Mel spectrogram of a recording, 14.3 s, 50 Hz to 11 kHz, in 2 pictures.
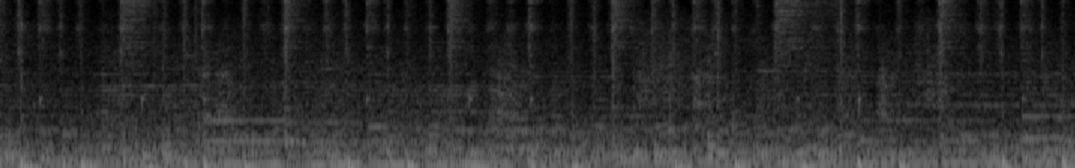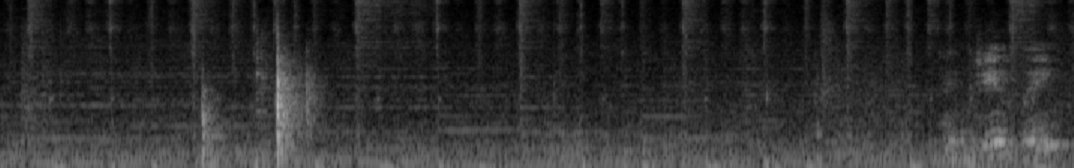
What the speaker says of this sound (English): I'm just going to use a spatula, fish slice, whatever you call it. And I'm going to chop this into about 4 lengths.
